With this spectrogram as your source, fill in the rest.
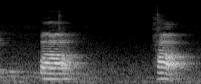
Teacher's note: इसके बाद पंचम वर्ग प वर्ग देखिए, ओष्ठ यानी होठों से बोला जाएगा। जब आप इनका उच्चारण करोगे तो दोनों होठ पास पास मिल जाएंगे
